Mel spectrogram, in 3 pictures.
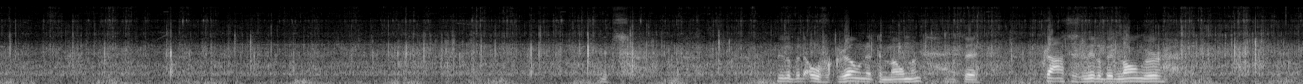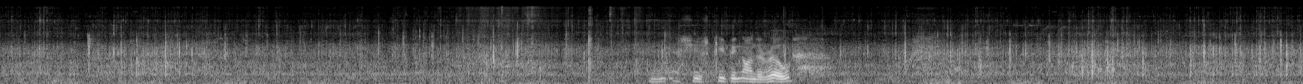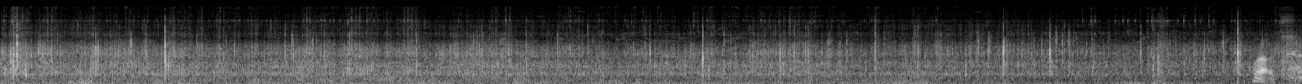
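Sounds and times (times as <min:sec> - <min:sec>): bicycle clicks and rattles: 0:00.0 - 0:39.0
bicycle tyres on gravel: 0:00.0 - 0:39.0.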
